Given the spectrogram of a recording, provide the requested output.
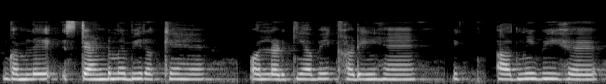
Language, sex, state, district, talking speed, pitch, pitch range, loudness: Hindi, female, Uttar Pradesh, Lucknow, 150 wpm, 240 Hz, 235-250 Hz, -16 LUFS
